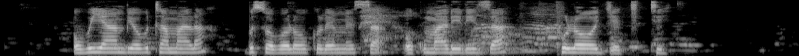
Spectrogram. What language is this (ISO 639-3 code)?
lug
